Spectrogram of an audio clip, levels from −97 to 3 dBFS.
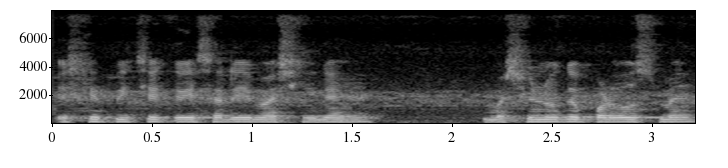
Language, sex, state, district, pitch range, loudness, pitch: Hindi, male, Bihar, East Champaran, 135-145 Hz, -25 LUFS, 140 Hz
